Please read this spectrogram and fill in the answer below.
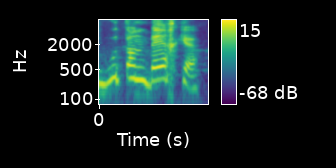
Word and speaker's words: Gutenberg: Ça se dit Goutenberg. Gutenberg, moi je le prononce comme j'ai envie. Gutenberg. Gutanberg.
